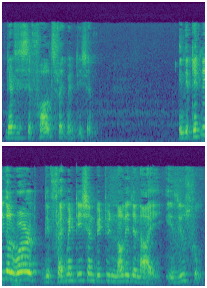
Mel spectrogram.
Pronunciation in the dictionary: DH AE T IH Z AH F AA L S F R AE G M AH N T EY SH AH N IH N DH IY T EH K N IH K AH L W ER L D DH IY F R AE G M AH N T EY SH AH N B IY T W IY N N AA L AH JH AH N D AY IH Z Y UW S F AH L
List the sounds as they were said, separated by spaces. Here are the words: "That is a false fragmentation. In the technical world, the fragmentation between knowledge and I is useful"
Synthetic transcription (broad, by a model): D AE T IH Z AH F AA L S F R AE G M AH N T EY SH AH N IH N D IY T EH K N IH K AH L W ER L D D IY F R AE G M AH N T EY SH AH N B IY T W IY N N AA L AH JH AH N D AY IH Z Y UW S F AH L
